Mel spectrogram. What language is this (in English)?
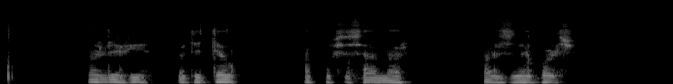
Kabardian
